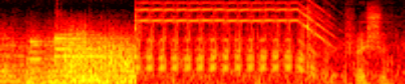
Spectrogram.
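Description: Eerie dramatic incidental music, then a steady, high electronic tone with many overtones about a second and a half in, which slides down in pitch and fades out about three seconds in.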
